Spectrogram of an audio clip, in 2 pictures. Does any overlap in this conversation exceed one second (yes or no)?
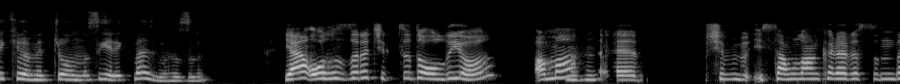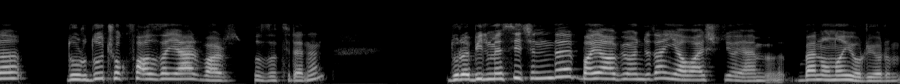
no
